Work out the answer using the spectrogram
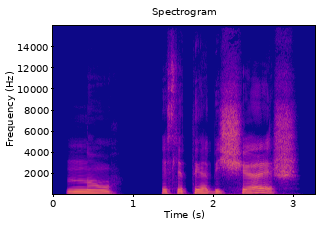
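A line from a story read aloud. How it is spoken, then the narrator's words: Drawled. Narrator (Russian): протянул Долгов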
